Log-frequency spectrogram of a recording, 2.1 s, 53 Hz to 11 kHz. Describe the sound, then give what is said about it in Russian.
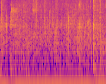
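Dough balls deep-frying in hot oil in batches of four, giving a continuous bright, crackling sizzle with a few sharp pops, fairly faint and steady. “Аккуратно опускайте шарики теста в масло партиями по 4 штуки и обжаривайте по 2 минуты на каждой стороне.”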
